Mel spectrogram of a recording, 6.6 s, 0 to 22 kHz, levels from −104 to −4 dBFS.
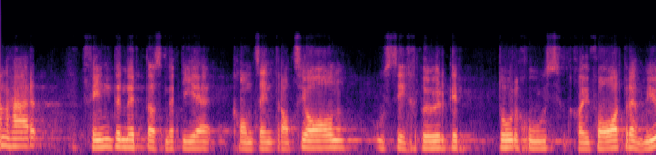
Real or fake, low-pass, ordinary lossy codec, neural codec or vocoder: fake; 7.2 kHz; Opus, 24 kbps; codec, 16 kHz, 4 kbps, FreqCodec, smaller model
